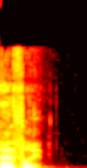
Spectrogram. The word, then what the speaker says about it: athlete: Why do you put three syllables in athlete?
